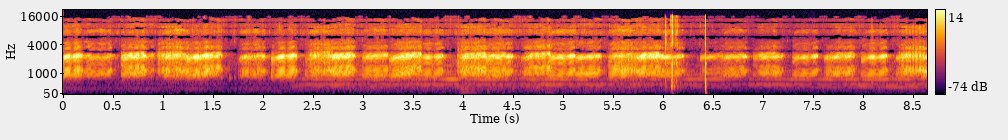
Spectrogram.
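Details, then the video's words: Frogs calling in a garden pond in 2012, a dense run of rasping, pulsed croaks repeating roughly every half second with overlapping callers, brief clicks near the end. "Frogs in my Pond"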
